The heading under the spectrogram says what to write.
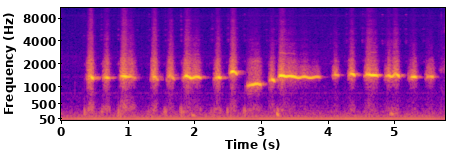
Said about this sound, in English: I have perfect pitch. But sometimes for the fun of it, I make fun of myself by whistling it wrong. But for me to do that, I have to have good pitch.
